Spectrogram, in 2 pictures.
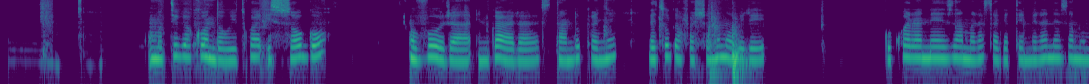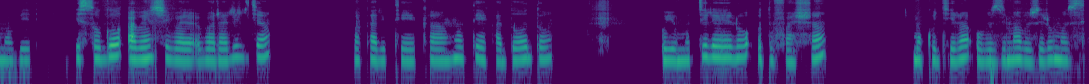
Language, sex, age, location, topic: Kinyarwanda, female, 18-24, Huye, health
